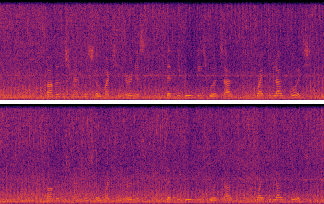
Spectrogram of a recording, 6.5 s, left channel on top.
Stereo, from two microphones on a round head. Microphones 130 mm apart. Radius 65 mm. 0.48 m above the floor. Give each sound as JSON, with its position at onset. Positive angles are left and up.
{"t": 0.9, "sound": "a woman speaking", "side_deg": 40, "distance_m": 0.9}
